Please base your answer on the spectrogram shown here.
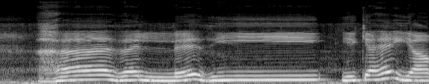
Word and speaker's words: هذا: هذا الذی، ہا کے تلفظ کا دھیان رکھیں، ذال کو نرمی سے پڑھیں، لام کو پر نہیں پڑھنا اور لام پہ رکنا بھی نہیں ہے. هذا الذی، یہ کیا ہے؟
